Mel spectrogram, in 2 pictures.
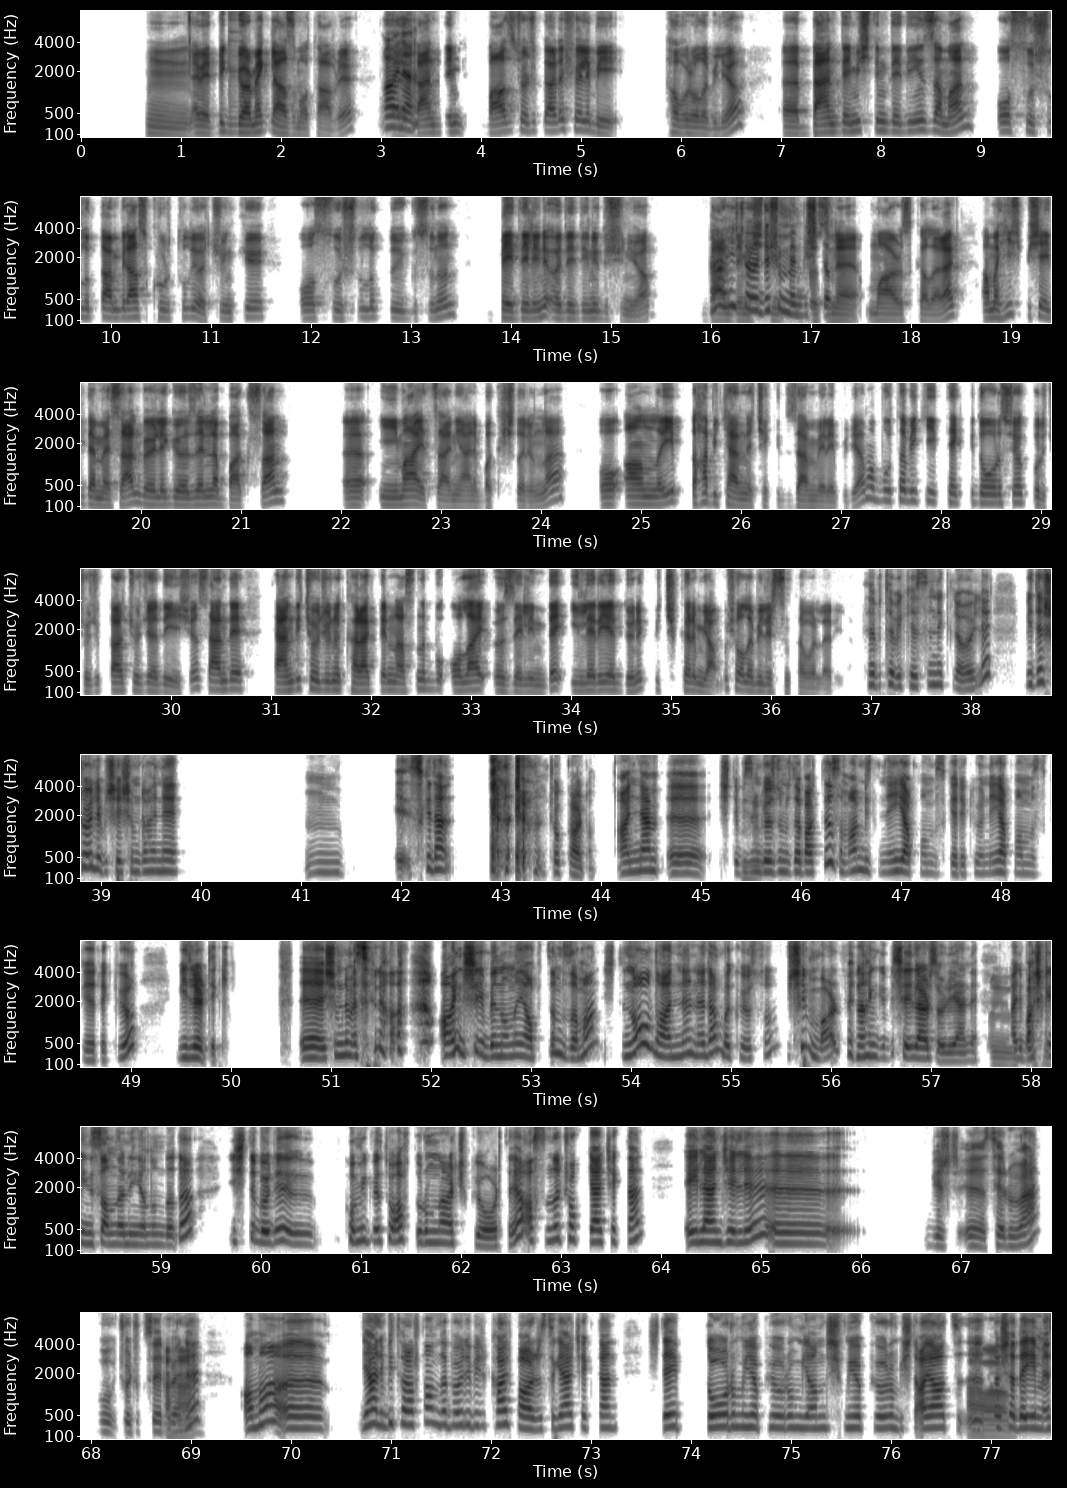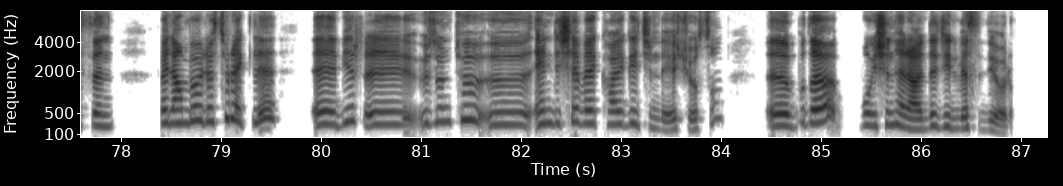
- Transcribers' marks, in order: cough; laughing while speaking: "mesela"; other background noise; laughing while speaking: "felan gibi şeyler söylüyor"; "falan" said as "felan"; chuckle
- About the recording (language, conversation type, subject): Turkish, advice, Evde çocuk olunca günlük düzeniniz nasıl tamamen değişiyor?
